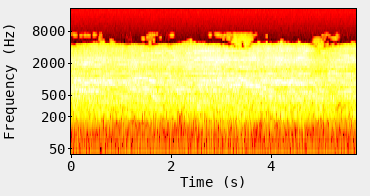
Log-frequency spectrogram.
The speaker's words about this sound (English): Meanwhile, the crowd gather.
